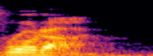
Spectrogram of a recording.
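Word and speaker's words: Rodin: well yeah it um it's pronounced rodon as far as the French uh French sculptor is concerned yeah it's not worth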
